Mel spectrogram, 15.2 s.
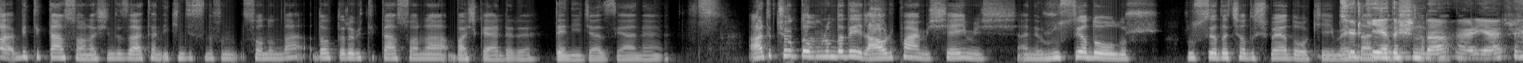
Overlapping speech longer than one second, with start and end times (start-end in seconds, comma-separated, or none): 13.4-14.7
